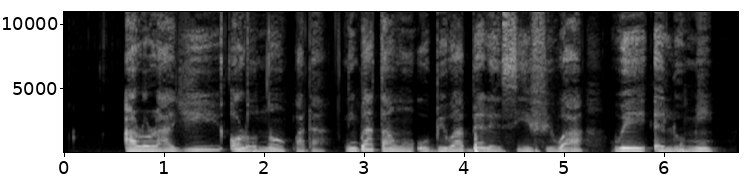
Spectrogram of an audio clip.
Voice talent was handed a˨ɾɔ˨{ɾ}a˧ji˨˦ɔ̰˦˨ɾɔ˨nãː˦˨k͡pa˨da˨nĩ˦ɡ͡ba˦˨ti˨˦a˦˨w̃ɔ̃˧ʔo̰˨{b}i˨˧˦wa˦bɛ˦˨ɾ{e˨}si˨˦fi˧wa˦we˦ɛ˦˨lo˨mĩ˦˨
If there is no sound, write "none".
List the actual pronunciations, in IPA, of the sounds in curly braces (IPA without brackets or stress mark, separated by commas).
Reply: ɾ, b, ɛ˨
